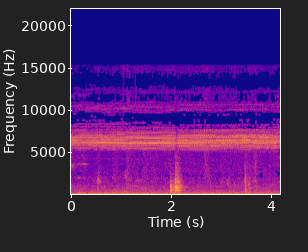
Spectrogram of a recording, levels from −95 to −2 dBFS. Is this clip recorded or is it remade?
recorded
